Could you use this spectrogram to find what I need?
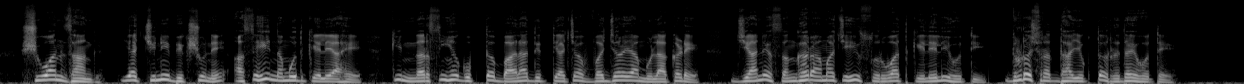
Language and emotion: Marathi, neutral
